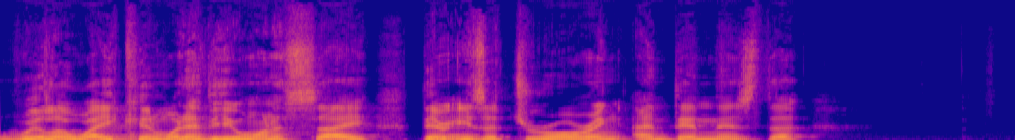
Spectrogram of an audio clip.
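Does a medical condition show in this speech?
No.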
